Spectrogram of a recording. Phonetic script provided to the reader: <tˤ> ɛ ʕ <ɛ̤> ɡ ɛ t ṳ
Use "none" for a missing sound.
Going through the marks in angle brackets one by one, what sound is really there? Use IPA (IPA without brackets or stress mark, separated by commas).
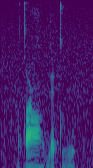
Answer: tˤ, ɛ̤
